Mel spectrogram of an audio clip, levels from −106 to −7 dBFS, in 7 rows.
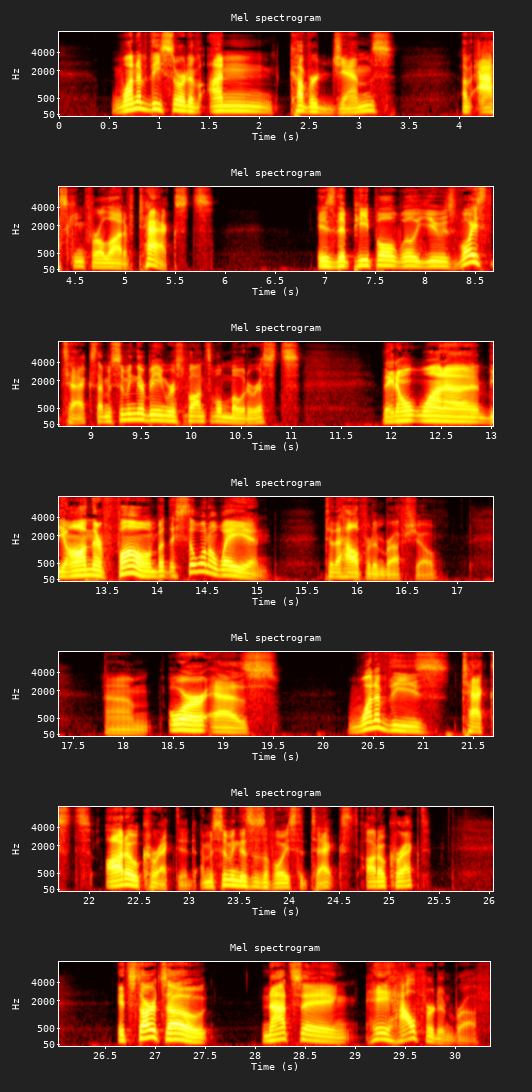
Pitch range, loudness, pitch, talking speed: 105-140 Hz, -24 LUFS, 120 Hz, 150 wpm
